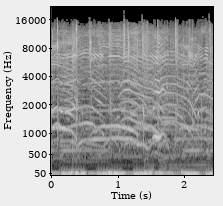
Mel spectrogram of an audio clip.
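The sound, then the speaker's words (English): A large crowd cheers and applauds loudly and continuously, many voices whooping and shouting over a dense wash of clapping, full throughout. “You see, there are so many unsung heroes out there who never get the credit, and I think first off, a round of applause for the postmen and women who don't get much of a mention.”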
